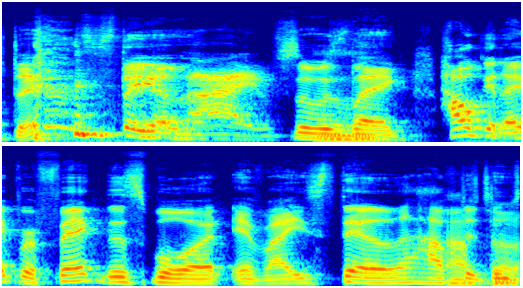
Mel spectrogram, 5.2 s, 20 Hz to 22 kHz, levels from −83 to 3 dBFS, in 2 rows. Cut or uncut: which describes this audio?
uncut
